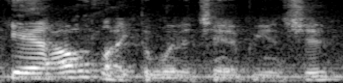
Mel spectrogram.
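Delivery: soft, low, indifferent mock quote; lukewarm. Speaker mimicking someone with no drive, lukewarm. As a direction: shrug it off quietly, barely caring. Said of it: "a lack or lukewarm emotion".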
